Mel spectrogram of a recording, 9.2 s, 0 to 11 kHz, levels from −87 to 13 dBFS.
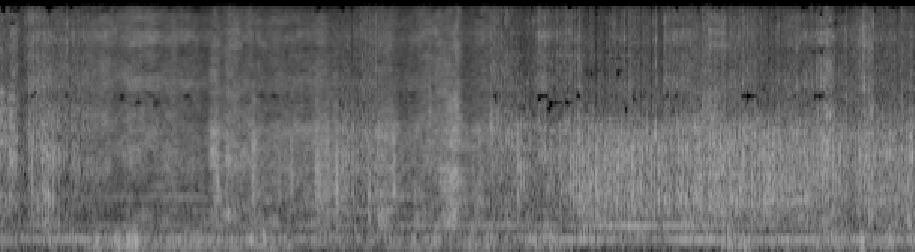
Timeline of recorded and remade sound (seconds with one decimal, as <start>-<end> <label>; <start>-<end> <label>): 0.0-0.9 recorded; 0.9-3.4 remade; 3.4-3.8 recorded; 3.8-4.9 remade; 4.9-9.2 recorded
